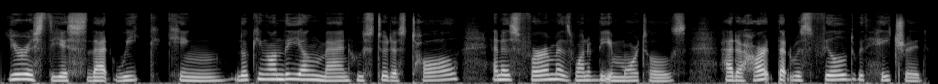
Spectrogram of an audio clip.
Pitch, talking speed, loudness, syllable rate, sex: 200 Hz, 185 wpm, -19 LUFS, 4.4 syllables/s, female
